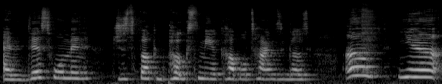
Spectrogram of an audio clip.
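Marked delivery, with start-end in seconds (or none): 3.5-4.4 mocking doctor.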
